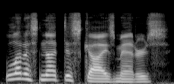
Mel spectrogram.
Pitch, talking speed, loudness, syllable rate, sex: 170 Hz, 170 wpm, -16 LUFS, 4.9 syllables/s, male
